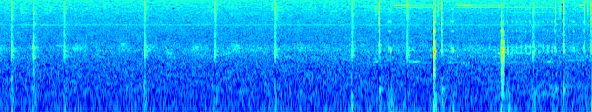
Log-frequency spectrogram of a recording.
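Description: Light clicks about once a second over a steady hiss, with two louder clicks about six and a half and seven and a half seconds in.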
